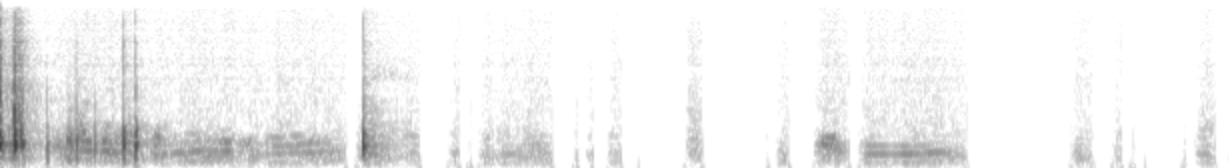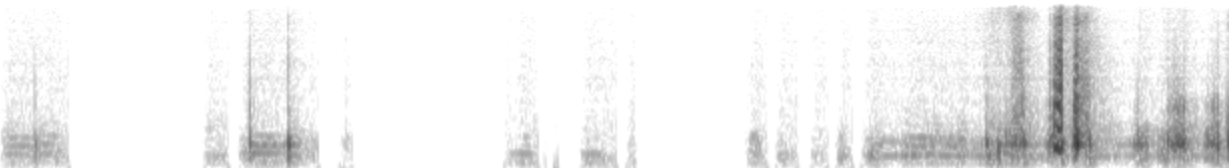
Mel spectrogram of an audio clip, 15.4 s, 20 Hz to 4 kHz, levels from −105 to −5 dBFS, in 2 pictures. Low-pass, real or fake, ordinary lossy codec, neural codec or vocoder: 3.6 kHz; fake; none; vocoder, 44.1 kHz, 128 mel bands, Pupu-Vocoder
